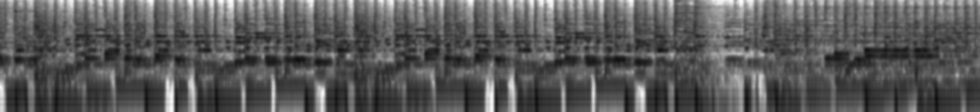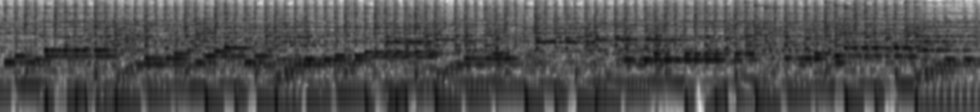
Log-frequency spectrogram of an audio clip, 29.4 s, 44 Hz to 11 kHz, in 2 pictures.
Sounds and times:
Music: 0.0s - 29.4s.

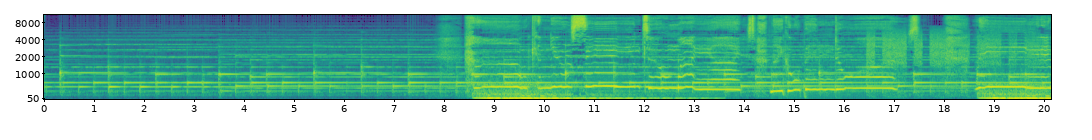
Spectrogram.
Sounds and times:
Music: 0.0s - 20.1s.

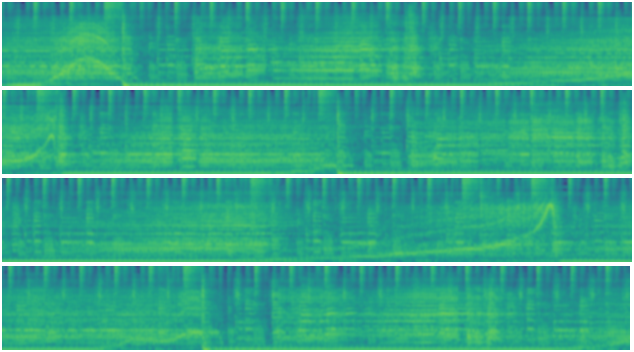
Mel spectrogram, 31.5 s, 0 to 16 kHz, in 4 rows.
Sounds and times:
Music: 0.0s - 31.4s.

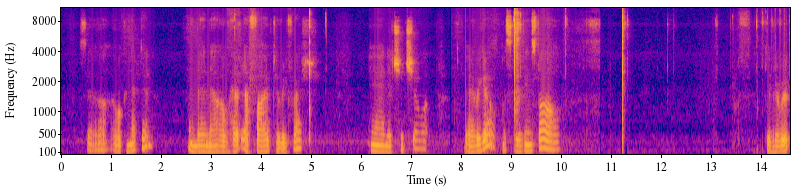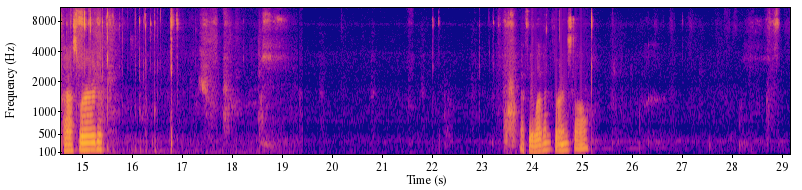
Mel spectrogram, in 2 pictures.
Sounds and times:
Speech: 0.4s - 1.9s, 2.5s - 5.2s, 6.1s - 7.4s, 8.0s - 10.1s, 14.1s - 15.5s, 23.8s - 25.2s.

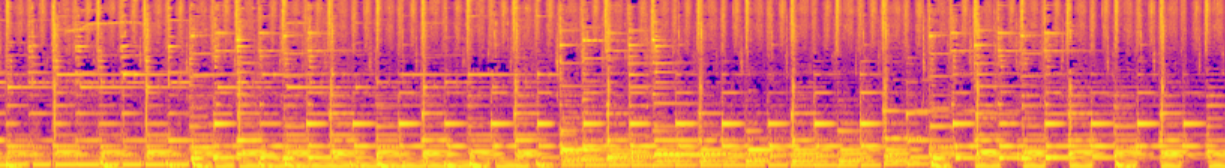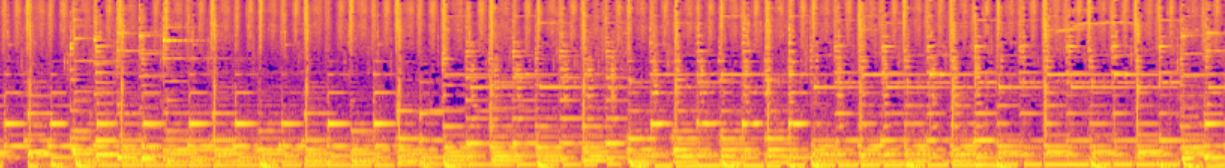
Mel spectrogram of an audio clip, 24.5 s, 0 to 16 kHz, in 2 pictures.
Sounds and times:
Music: 0.0s - 24.5s.

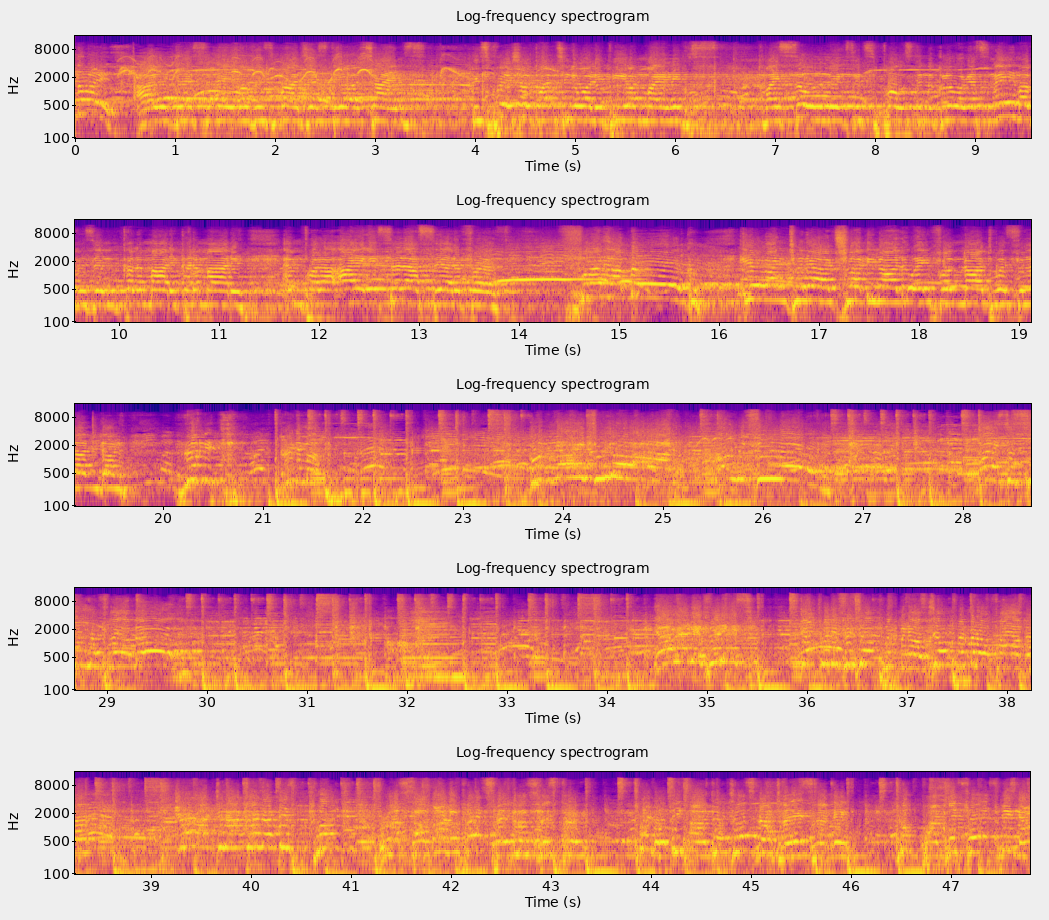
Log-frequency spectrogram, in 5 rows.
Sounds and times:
Speech: 0.0s - 13.8s, 14.5s - 21.6s.

